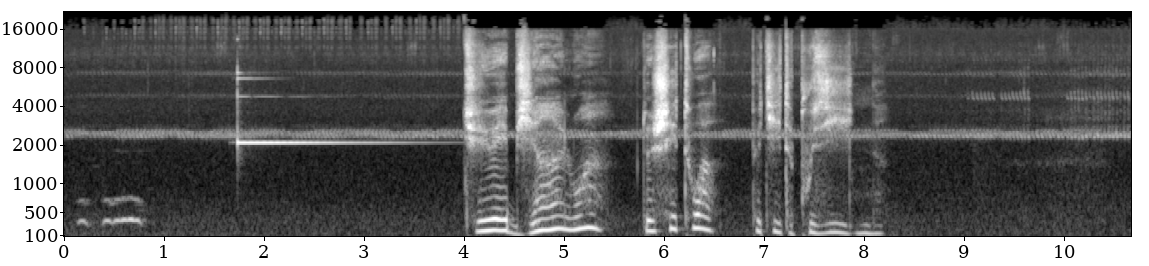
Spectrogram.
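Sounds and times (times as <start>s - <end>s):
owl hooting at dusk: 0.0s - 0.9s
bright ringing ping: 1.8s - 4.0s
steady high tone: 1.8s - 4.0s
speech: 4.0s - 8.3s.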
